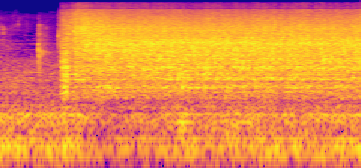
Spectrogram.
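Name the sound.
mango pieces sizzling in hot oil with mustard seeds and dried chilli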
